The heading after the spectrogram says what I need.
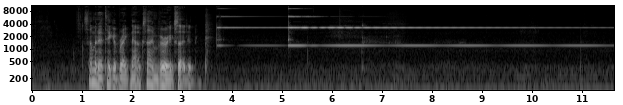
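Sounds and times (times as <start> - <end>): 
speech: 1.1 - 3.4
low hum: 3.7 - 11.6
small bell struck: 3.7 - 11.6.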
